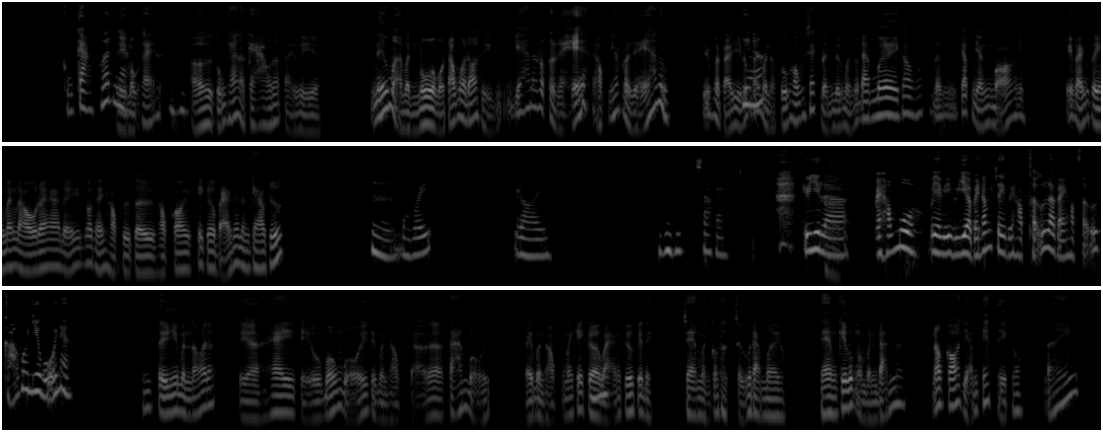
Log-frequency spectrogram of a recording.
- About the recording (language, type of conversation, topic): Vietnamese, podcast, Bạn có thể kể về lần bạn tình cờ tìm thấy đam mê của mình không?
- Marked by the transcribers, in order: laugh; laugh; tapping; laugh; "stress" said as "trét"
